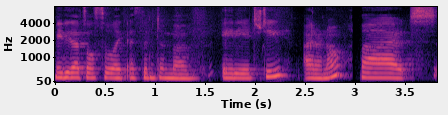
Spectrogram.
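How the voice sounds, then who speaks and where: Speaking at a fairly slow pace, a woman has a plain, everyday voice pitched at a medium level. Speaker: sewing content creator. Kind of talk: casual vlog narration. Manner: casual.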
